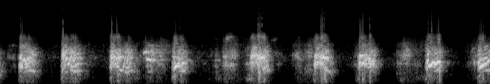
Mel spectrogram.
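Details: Baying a big sow hog, the hog dogs Dixie and Dollie, including the leopard dog Dollie in training, give steady loud barks, nearly one a second, each a harsh mid-pitched burst.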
